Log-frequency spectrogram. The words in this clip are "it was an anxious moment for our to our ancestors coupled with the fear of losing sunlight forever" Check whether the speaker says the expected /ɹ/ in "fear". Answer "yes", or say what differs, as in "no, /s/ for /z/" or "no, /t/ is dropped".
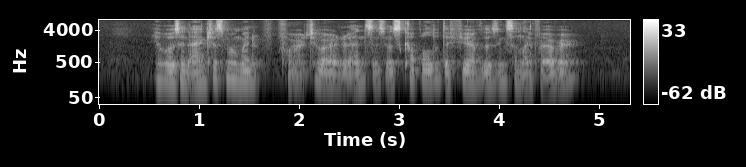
yes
